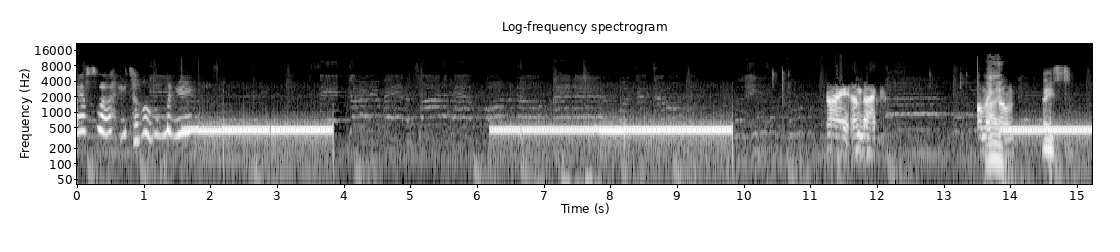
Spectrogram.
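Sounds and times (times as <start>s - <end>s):
speech: 0.1s - 2.4s, 11.5s - 12.1s, 13.5s - 15.0s
telephone dial tone while someone places a call: 1.7s - 3.9s, 6.2s - 9.9s, 13.9s - 15.2s.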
